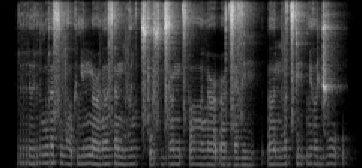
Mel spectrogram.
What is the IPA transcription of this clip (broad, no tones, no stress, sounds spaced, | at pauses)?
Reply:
r ɨ r l u ɾ ə s v ɤ ʔ lʲ ɨ n ə˞ l əː z ɾ ə n v ɨ l t͡sʼ u s d͡z ə˞ n t͡sʼ ɤː l ə˞ ʔ ə˞ d͡z ɛ z i | ʔ əː n v ə t͡sʼ iː ʔ lʲ ɤː d͡ʒ u ʔ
